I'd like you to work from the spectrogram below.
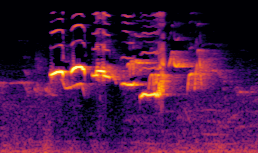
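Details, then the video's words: Oriental magpie-robin, known locally as murai kampung or kacer, singing as a decoy to call rivals: one brisk, bright phrase of warbled, slurred whistles that tumbles lower and ends in buzzy notes, against quiet surroundings. "Suara Denak Murai Kampung - Denak Murai Cacing - Pikat Kacer Gacor Memanggil Lawan"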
